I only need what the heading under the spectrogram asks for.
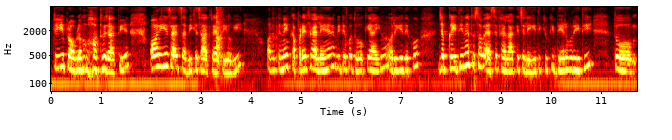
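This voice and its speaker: A woman's voice: medium pitch, creaky, breathy edge. A woman, chatting casually to viewers in a home vlog about her day and housework. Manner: chatty, relaxed, talks straight to viewers. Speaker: vlogger, homemaker and mother. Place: at home, indoors.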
